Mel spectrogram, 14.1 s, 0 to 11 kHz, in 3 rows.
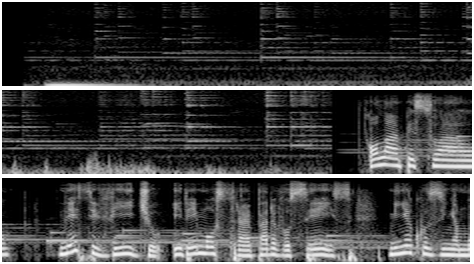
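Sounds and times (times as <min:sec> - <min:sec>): metal tube wind chime ringing: 0:00.2 - 0:08.0.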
